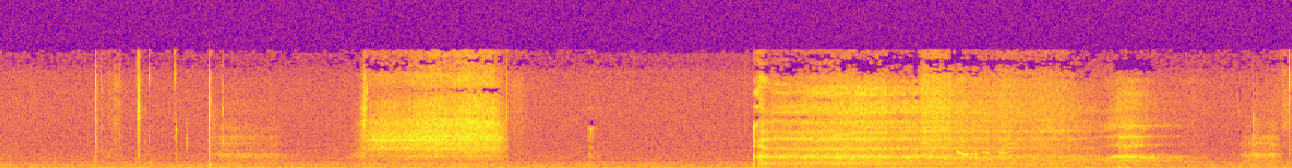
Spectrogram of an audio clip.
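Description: An audible deep breath drawn in, a pause of held silence, then a long, airy exhale, all over a steady low hum like a car engine.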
